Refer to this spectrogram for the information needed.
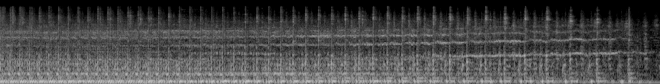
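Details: Champion motor grader with Detroit Diesel, locked up 7 years, freed with Marvel Mystery Oil and refitted with the other filter: steady, fairly even diesel clatter about three beats a second, no misses or knocks; water later found in fuel tank.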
